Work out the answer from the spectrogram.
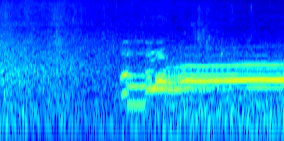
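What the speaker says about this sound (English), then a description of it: "That's a dog." A dog howls on an island, a faint sustained tonal wail that starts partway in and holds steady to the end over a quiet outdoor background.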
